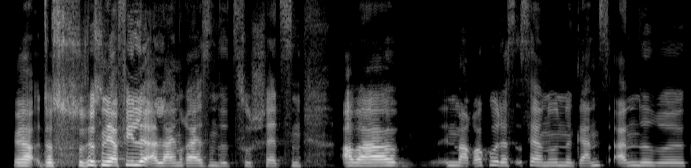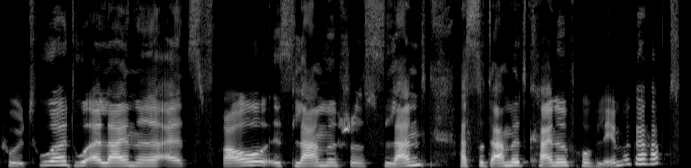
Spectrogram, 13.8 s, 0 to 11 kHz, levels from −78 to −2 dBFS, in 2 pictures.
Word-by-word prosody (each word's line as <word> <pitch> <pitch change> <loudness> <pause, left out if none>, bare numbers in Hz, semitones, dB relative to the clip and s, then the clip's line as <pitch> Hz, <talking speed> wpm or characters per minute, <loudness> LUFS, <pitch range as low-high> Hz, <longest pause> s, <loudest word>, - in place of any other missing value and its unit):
Ja 200 0 +6
das 200 +3 0
wissen 235 +3 +5
ja 215 -2 +10
viele 240 0 +6
Alleinreisende 185 0 +1
zu 190 +1 -12
schätzen, 180 0 -8 0.4
aber 200 +1 +5 0.5
in 205 0 -8
Marokko, 200 +5 -3
das 210 -1 -5
ist - - -16
ja 210 -3 -1
nun 200 0 -7
'ne 200 -2 -8
ganz 190 +4 -7
andere 190 -2 -5
Kultur, 220 +7 -4
du 205 +1 -4
alleine 190 0 +1
als 180 +1 -5 0.2
Frau, 205 +6 +1
islamisches 190 0 -4
Land, 200 +9 0 0.3
hast 185 0 -4
du 205 - -4
damit 205 +2 +1
keine 205 +3 +1
Probleme 195 - -8
gehabt? 310 +2 -4
195 Hz, 135 wpm, -24 LUFS, 185-210 Hz, 0.5 s, ja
